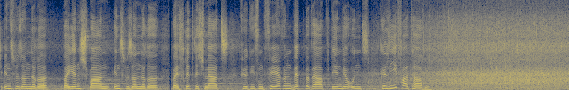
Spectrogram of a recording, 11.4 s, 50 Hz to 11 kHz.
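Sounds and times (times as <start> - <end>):
speech: 0.0 - 8.9
audience applause at a gathering in Hamburg after a candidate accepts an election: 8.6 - 11.3.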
